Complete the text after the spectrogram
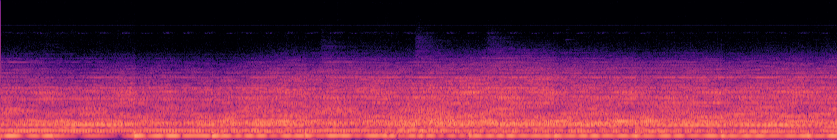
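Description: A singing bowl rings with a steady tone.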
